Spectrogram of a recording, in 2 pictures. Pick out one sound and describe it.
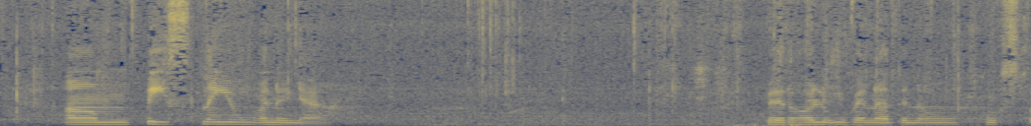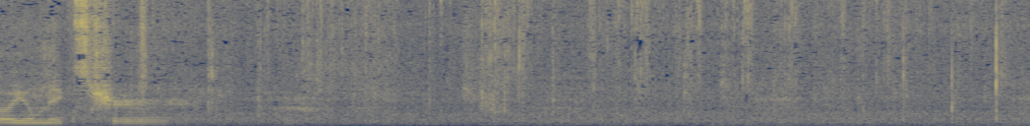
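Plastic rustles and crinkles in a woman's hands.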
